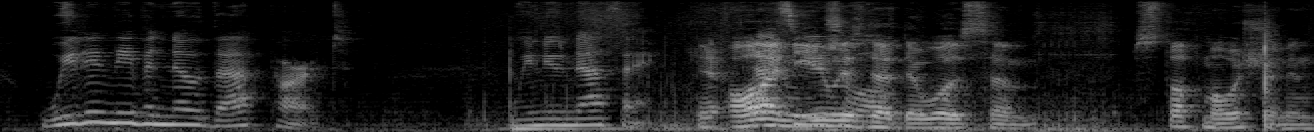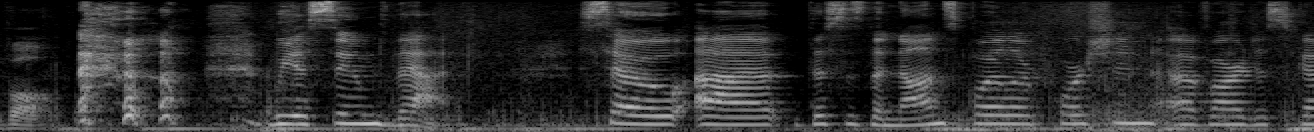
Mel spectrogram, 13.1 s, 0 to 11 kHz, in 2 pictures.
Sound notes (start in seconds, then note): 7.0 laughs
